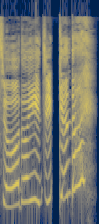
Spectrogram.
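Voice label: Voice encounter, Japanese; pom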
